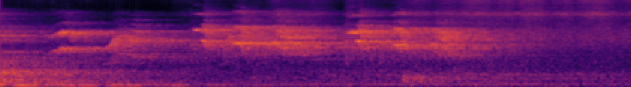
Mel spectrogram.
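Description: A bird calling several times in high notes that step up and down in pitch, fading out about three seconds in.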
